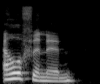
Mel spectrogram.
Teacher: we link those words together sounds like one word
